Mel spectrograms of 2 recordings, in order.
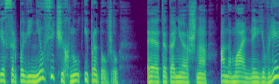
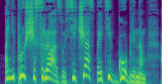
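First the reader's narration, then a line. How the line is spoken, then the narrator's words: Angry interruption. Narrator (Russian): оборвала профессора я, сердито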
